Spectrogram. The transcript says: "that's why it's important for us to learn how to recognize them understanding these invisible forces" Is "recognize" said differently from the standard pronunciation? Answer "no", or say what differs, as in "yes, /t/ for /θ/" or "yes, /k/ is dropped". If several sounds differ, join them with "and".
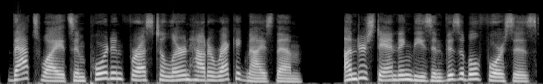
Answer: no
